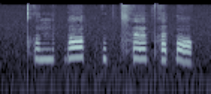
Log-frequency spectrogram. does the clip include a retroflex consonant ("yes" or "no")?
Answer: no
